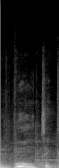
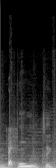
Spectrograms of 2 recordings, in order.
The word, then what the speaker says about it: Baltic: let it be the Baltic Sea the thing is when a and L come together they are usually pronounced all subsequently the Baltic Sea is surrounded by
